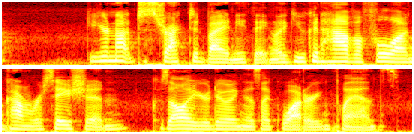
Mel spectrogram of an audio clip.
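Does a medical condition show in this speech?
No.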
